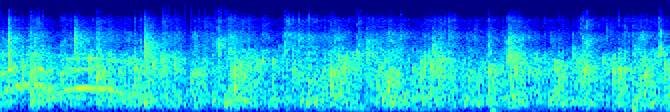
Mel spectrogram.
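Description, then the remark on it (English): A crowd applauds steadily for a person who has come forward to publicly commit to following Jesus, a dense, continuous patter of many hands clapping at an even loudness throughout, with faint voices mixed into the noise. “Yeah, you can clap for him. Clap for him.”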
